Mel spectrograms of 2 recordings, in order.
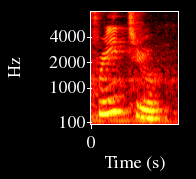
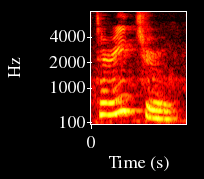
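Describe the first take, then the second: First: The first word begins with an 'f' sound. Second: The first word begins with a 'th' sound. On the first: The speaker calls it right. "a player can take a free throw" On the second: The speaker calls it wrong. "often mispronounced as three throw"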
